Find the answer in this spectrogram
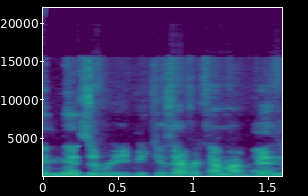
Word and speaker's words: Missouri: missouri is known as the show me state missouri missouri two missouri okay so you're right well i always say misery because every time i've been there it's been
